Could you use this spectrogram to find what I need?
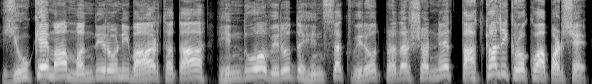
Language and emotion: Gujarati, angry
